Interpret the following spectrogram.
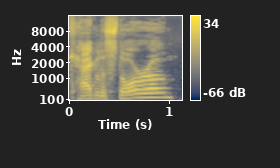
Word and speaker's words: Cagliostro: They had a treatment for this film called, it's called Cagliostro, I believe is how you pronounce it, Cagliostro.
